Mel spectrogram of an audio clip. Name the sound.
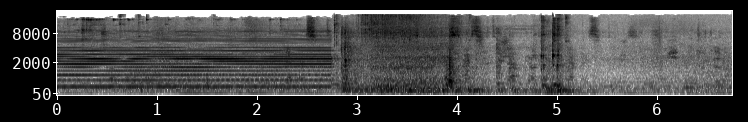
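metro train running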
